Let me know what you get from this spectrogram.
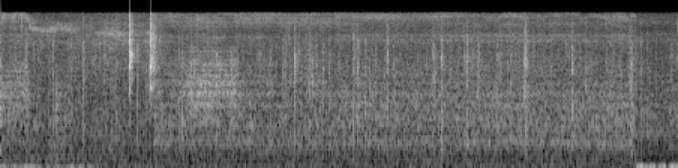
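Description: Steady rain hiss with scattered patters and ticks, and two sharp clicks about a second in.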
